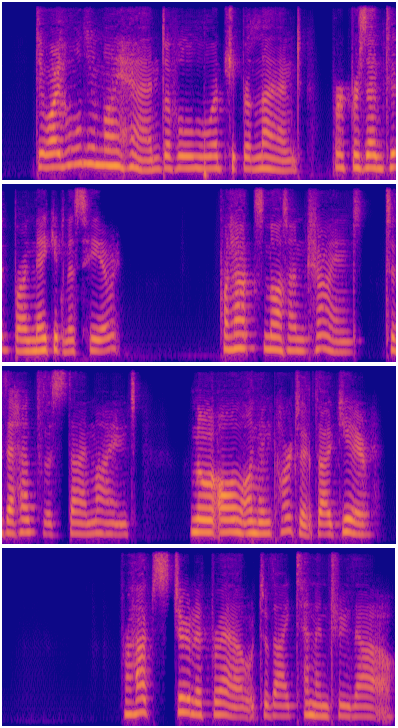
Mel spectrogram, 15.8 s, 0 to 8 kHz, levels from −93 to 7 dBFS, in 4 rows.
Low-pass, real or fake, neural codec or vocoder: 7.2 kHz; fake; codec, 16 kHz, 0.5 kbps, X-Codec, HuBERT features, trained on general audio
